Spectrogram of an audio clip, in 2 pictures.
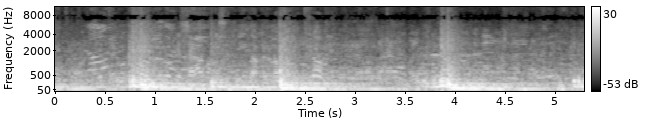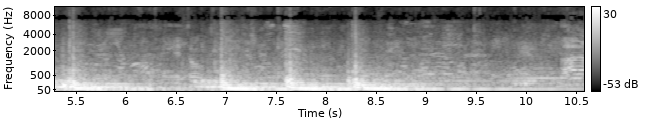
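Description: Spanish processional brass band (banda de música) playing a slow procession march: deep bass-drum strokes about every three-quarters of a second under sustained low brass, trailing off near the end.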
